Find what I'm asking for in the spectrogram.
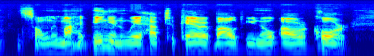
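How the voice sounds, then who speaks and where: A man speaks with a non-native accent. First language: not English. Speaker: crypto community member. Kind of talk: panel discussion. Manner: halting, many fillers.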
